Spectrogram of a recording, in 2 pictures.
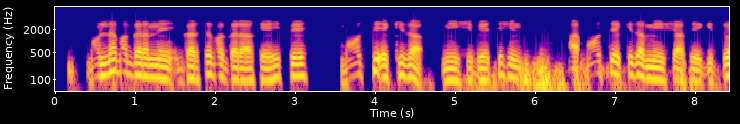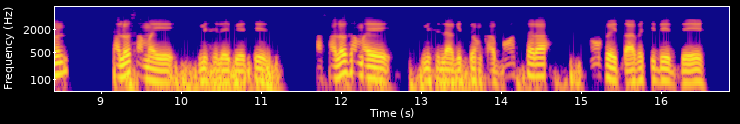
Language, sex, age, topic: Gamo, male, 18-24, government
